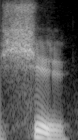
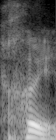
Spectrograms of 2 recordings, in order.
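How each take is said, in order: First: It begins with an sh sound. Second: It begins with the Swedish sj sound. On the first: This is how northern Swedes say it. "in the North they say what we would call an S H" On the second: This is how southern Swedes say it. "The South would say"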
